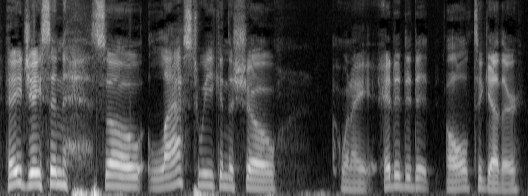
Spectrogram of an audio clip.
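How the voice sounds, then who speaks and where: A man co-hosting a casual podcast, meandering through an anecdote with frequent ums and restarts. His voice is smooth and clear, recorded close and dry. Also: fairly high pitch, a little slow, a little mellow, no room sound. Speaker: podcast co-host. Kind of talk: casual chat.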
